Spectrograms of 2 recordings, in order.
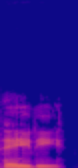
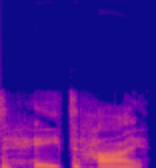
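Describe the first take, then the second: First: The second syllable does not sound like 'tie'. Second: The second syllable sounds like 'tie'. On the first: This is the Caribbean island's name. The speaker calls it wrong. "I've always thought it, this place was pronounced Haiti" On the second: This is the local name of the city. The speaker calls it right. "so it's hey tie"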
